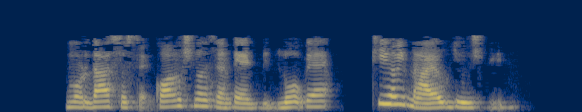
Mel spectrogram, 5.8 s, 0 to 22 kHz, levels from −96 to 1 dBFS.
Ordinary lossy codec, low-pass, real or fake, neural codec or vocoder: MP3, 24 kbps; 7.2 kHz; fake; codec, 16 kHz, 1 kbps, FunCodec, trained on Chinese and English, 50 frames a second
